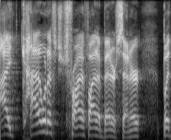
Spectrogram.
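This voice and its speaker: A man's bright, sharp-toned voice at a fairly quick pace. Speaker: gaming YouTuber. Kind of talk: gameplay commentary. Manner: fast; casual, thinking aloud.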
